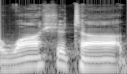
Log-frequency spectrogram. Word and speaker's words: Ouachita: big-time upset win for Ouachita Baptist. They talked about this game on College Game Day. I think it was Reese Davis, really mispronounced Ouachita, like a Wichita or something.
